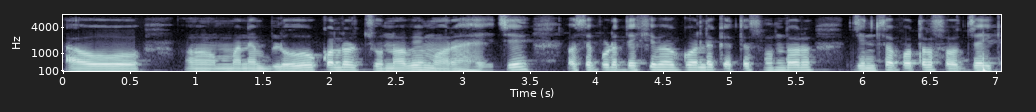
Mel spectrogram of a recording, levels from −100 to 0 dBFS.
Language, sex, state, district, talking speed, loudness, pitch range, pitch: Odia, male, Odisha, Malkangiri, 135 wpm, -18 LUFS, 110-130 Hz, 120 Hz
